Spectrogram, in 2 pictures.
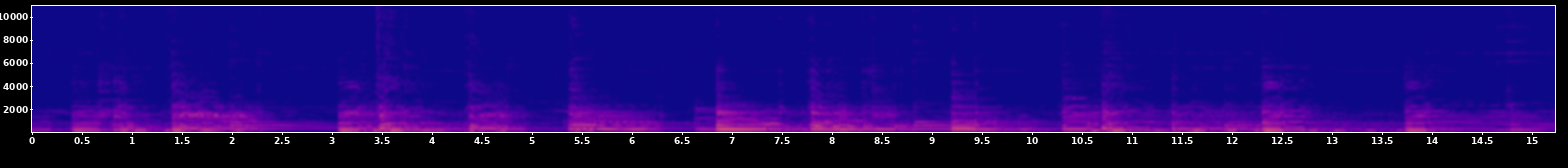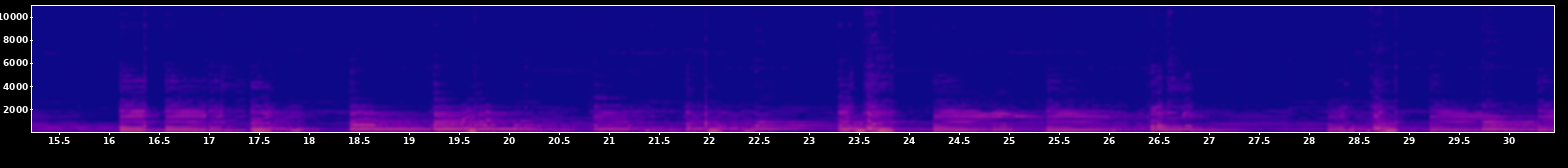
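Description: Two Carnatic veenas playing an improvised passage: plucked notes bent with wavering, sliding ornaments (gamakas) over the ringing drone strings.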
